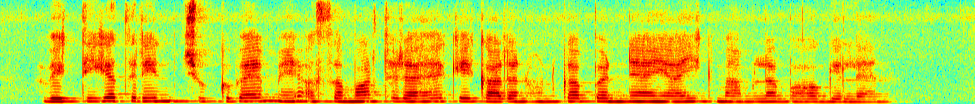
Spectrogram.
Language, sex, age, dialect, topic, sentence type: Maithili, female, 18-24, Southern/Standard, banking, statement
